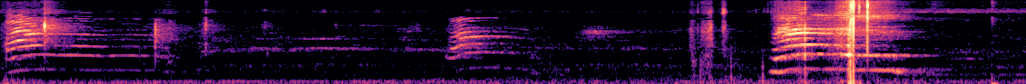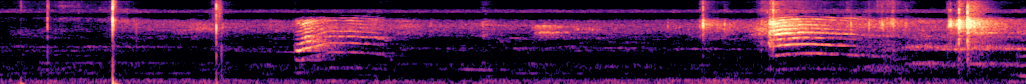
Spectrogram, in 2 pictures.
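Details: Hungry stray cats asking for food: several short meows with stacked harmonics, arched pitch, scattered through the recording with soft clicks and rustles between them, low background hum throughout.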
